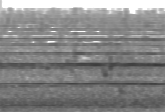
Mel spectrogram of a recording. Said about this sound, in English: Lisa Walker recorded this humpback whale chorus in a long, narrow channel off Chichagof Island in Alaska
